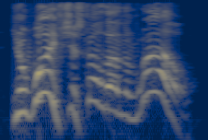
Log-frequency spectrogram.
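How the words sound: It is said as a forceful exclamation.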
